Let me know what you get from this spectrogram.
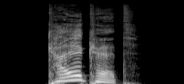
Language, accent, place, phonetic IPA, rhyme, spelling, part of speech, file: German, Germany, Berlin, [ˈkalkət], -alkət, kalket, verb, De-kalket.ogg
- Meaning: second-person plural subjunctive I of kalken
